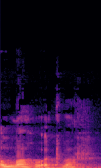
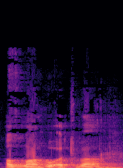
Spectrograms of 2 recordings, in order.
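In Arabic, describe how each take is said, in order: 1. يُقال كجملة خبرية، بنبرة هابطة. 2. يُقال كسؤال، بنبرة صاعدة.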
